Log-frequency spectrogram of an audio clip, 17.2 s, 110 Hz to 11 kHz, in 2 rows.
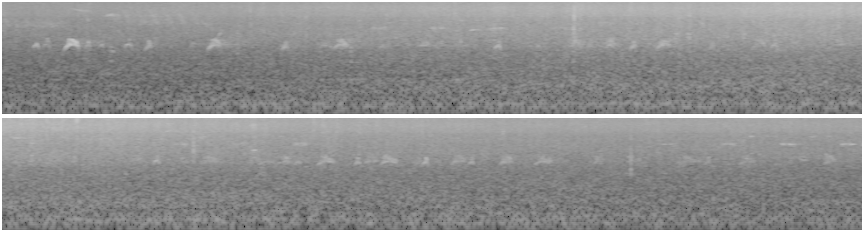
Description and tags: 20060328.eucalyptus.wind
wind shaking the leaves of an Eucalyptus tree. Beeaters in background / viento moviendo las hojas de un Eucalyptus
nature, leaves, wind, field-recording, tree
